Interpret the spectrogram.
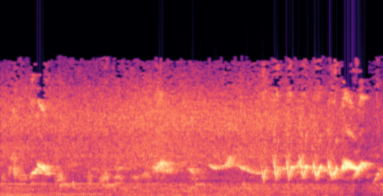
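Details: Singing caged Chinese hwamei displaying with spread tail and flicking wings: long sweeping whistles glide up and down, then give way to a quick volley of sharp chirps.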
